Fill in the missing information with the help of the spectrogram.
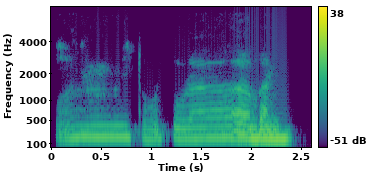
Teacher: নুন সাকিনের, নুন সাকিনের পরে হুরফে ইকফার মধ্যে 15টি অক্ষরের মধ্যে তা এসেছে, সেহেতু আহ, নুন সাকিনকে নাকে তুলে এক আলিফ পরিমাণ গুণনা করে পড়তে হবে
